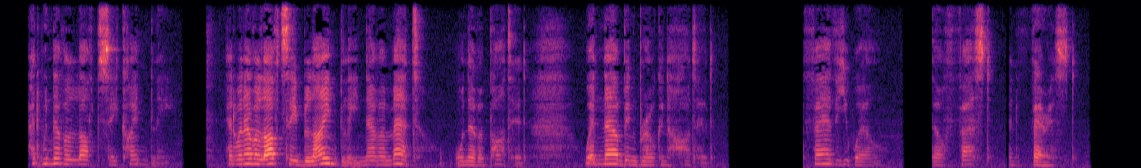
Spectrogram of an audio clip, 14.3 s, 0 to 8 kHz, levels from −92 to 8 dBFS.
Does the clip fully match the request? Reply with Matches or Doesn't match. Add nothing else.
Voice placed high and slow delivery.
Matches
